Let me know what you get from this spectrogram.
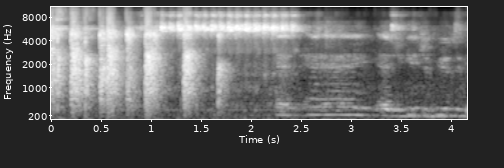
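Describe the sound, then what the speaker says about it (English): A church congregation claps hands in praise, a burst of loud, fairly regular claps for the first two seconds that thins out into crowd murmur and lingering sound. "give your Father a hand clap of praise"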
